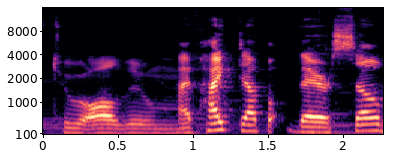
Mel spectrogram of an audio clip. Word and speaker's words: Tuolumne: It's Tuolumne.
